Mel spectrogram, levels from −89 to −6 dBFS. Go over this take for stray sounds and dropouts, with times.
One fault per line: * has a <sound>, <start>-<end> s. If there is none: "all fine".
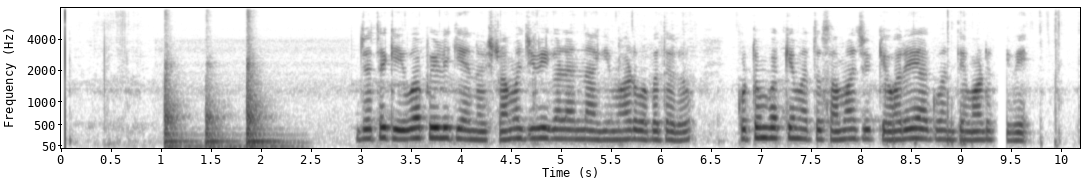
* has a thud, 1.0-2.6 s
* has a dropout, 9.4-9.5 s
